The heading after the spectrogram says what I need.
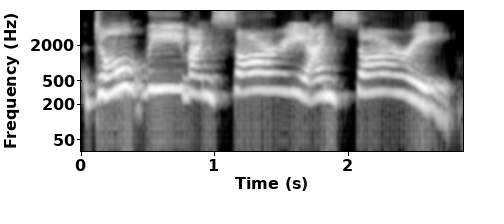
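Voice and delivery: high, loud pleading that slows and fades on the last sorry; imitating the woman yelling after the man; retold desperate yell. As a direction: beg him not to leave, then trail off. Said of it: "And she's yelling".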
